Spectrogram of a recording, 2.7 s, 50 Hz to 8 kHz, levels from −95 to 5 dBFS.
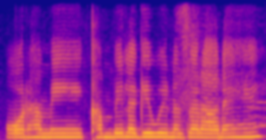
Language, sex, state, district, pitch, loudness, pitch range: Hindi, female, Madhya Pradesh, Bhopal, 235 Hz, -14 LUFS, 230-240 Hz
